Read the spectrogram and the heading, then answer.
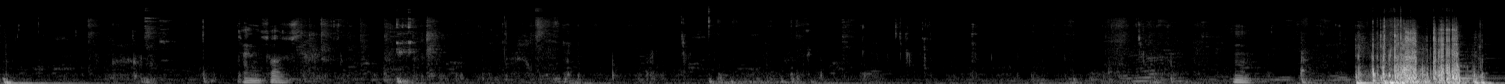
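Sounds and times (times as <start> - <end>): person chewing food: 4.6 - 11.5.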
